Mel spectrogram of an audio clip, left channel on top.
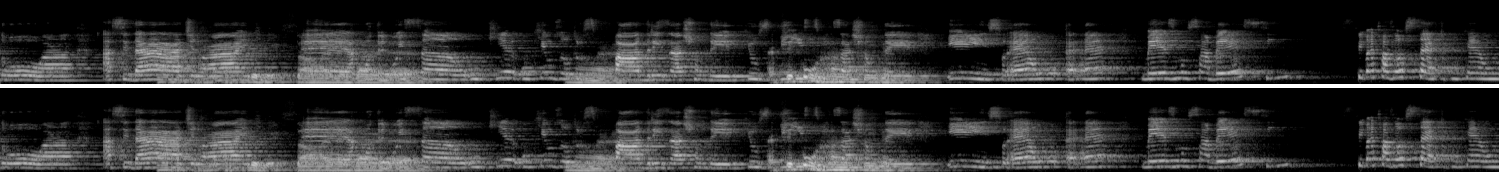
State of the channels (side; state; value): both; normal; correlation 0.70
